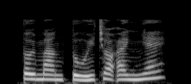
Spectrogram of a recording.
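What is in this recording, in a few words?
Vietnamese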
